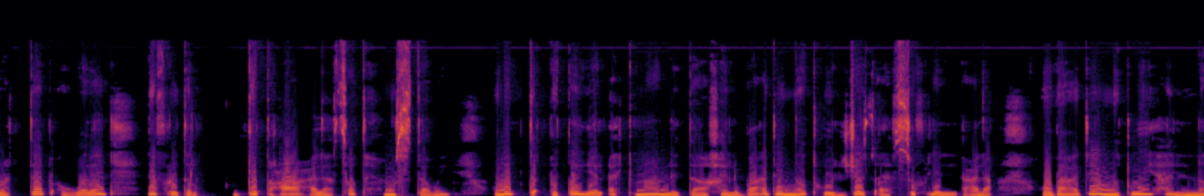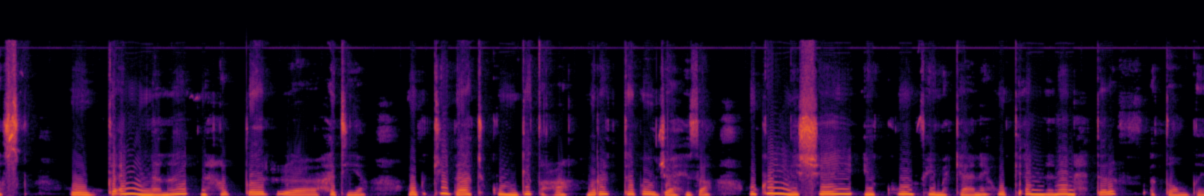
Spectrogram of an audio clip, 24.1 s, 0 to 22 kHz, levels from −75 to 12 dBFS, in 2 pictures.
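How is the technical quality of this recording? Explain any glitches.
The recording is heavily overdriven for its whole length, so the quality is poor. Hard clipping runs throughout: pushed about 16 dB past what the chain can pass, about a tenth of the samples hit the ceiling and are sliced flat. Those squared-off peaks spray harmonics high into the spectrum, giving a harsh, buzzy fuzz on every loud syllable. The abrupt, gritty edge sets it apart from the rounder, warmer thickening of soft saturation.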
